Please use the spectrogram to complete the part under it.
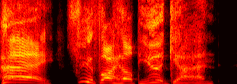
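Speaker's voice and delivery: very high, loud, slow, drawn-out surfer-dude drawl. Quoting a favorite Bill line from Star Fox, Bill as a total surfer. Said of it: "like total like surfer".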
